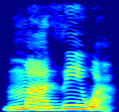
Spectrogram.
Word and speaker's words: maziwa: For example, here I've taken syllable ma plus z plus wa to get maziwa. Maziwa.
